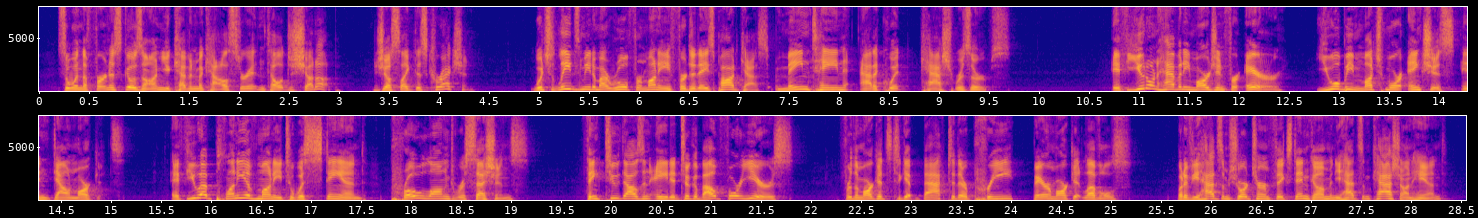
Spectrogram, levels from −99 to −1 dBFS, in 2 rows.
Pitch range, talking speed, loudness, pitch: 145-205 Hz, 205 wpm, -22 LUFS, 175 Hz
